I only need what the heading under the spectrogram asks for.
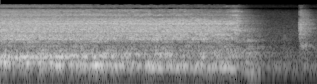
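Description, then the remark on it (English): A kettle boiling and steaming, with a loud, steady hiss over a low bubbling rumble that dies away near the end, followed by a brief puff of steam. “The sound's on the kettle.”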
